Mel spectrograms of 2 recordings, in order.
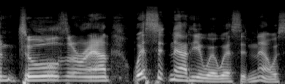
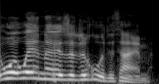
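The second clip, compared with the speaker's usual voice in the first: higher-pitched mock Italian accent; 5 semitones higher than usual. Plumber asking tenant for a good time, mock Italian accent. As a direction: imitate a put-out Italian plumber. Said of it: "He's Italian".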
